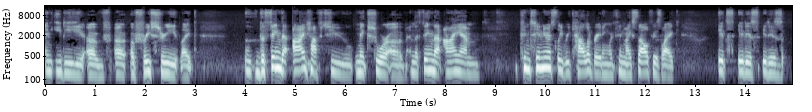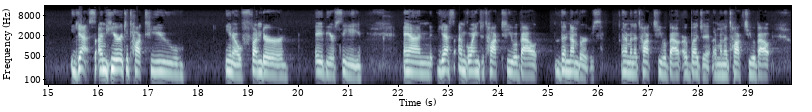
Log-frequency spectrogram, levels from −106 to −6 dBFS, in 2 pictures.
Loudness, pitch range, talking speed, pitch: -22 LUFS, 150-190 Hz, 155 wpm, 170 Hz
